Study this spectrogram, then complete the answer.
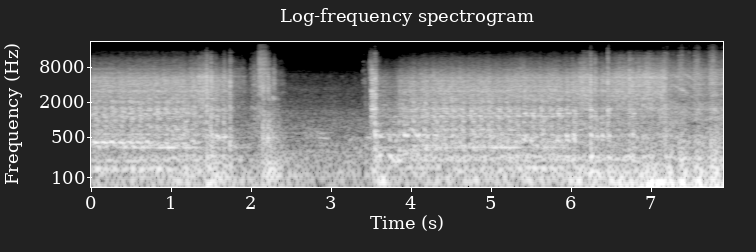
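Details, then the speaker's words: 1965 Oldsmobile Cutlass project car: the starter cranks, the engine catches, then settles into a lumpy, stumbling idle; it is missing badly, cause unconfirmed. "Sounds good. It sounds like shit. It's missing really bad."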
